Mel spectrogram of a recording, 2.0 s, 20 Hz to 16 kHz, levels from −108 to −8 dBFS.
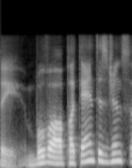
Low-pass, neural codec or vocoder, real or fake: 7.2 kHz; codec, 16 kHz, about 1 kbps, DyCAST, with the encoder's durations; fake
